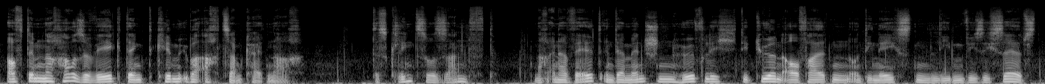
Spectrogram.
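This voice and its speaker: A man's voice: on the low side, moderate pace, dark tone. A man reading scripted story narration for a German radio play.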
